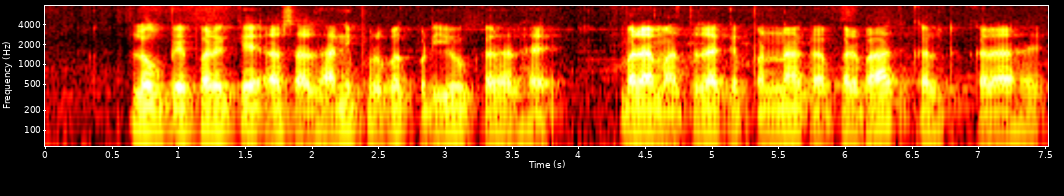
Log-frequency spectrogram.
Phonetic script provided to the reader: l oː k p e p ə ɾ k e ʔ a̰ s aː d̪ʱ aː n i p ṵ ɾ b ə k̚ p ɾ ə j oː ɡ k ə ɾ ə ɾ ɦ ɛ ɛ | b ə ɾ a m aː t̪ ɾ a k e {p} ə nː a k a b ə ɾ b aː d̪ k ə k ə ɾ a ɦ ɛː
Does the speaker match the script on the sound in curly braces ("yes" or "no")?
yes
